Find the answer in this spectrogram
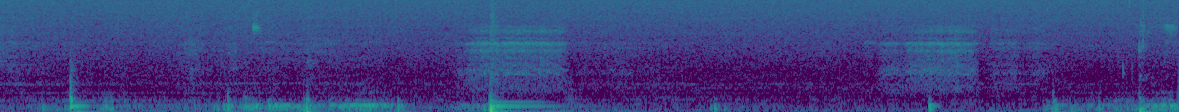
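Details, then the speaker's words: Low, rumbling snores from a sleepy dog, with soft breathy sounds between them in a quiet room: dog snoring. "baby snoozles he's so sleepy"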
